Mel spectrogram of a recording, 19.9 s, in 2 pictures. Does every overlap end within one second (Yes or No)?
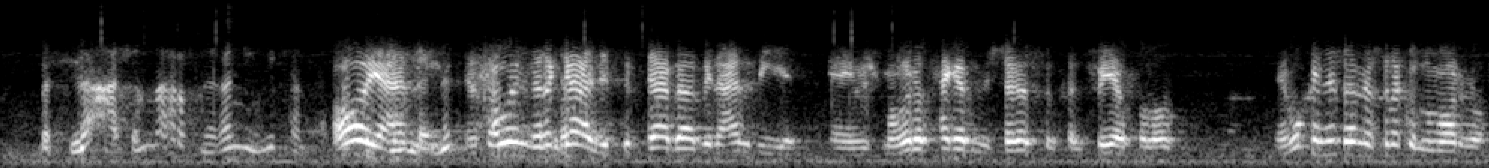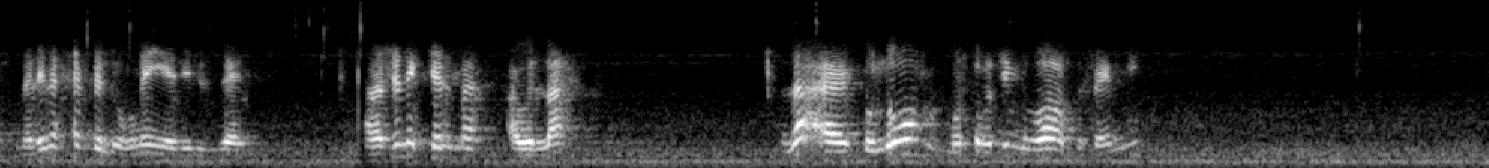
No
